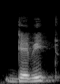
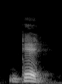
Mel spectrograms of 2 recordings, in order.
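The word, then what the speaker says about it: debt: সঠিক উচ্চারণ হলো রিসিভ ডেট এটিকে অনেকেই ডেবিট উচ্চারণ করে থাকেন এর সঠিক উচ্চারণ হল হলো ডেট।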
